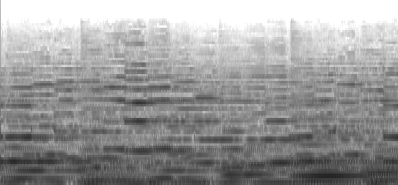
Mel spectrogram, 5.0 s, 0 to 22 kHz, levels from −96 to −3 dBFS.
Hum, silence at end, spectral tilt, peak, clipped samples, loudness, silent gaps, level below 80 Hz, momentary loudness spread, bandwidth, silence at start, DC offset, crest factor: none; 0 s; -6.5 dB/octave; -8 dBFS; under 0.1%; -23 LUFS; none; -34 dBFS; 6 LU; 11 kHz; 0 s; under 0.1%; 14 dB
